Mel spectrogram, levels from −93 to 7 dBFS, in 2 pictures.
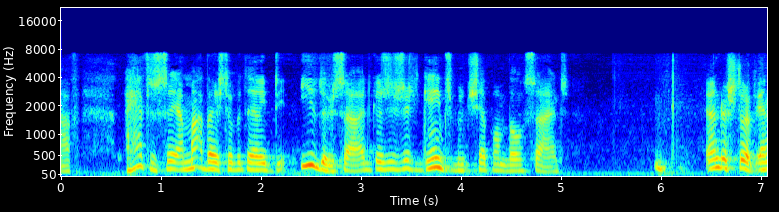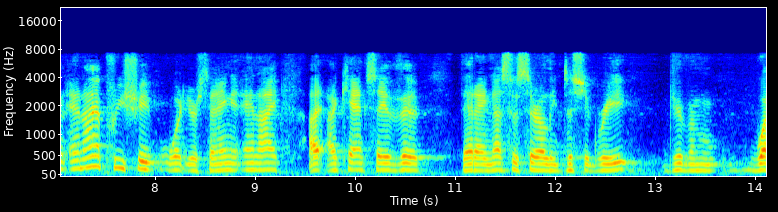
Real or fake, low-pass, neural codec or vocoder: fake; 7.2 kHz; codec, 24 kHz, 0.9 kbps, WavTokenizer, medium speech release version 2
